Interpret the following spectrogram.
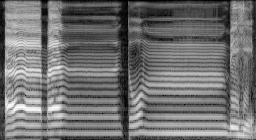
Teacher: mim mati bertemu ba Ini ditahan teman-teman suaranya ditahan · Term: Ikhfa Syafawi, ikhfa syafawi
